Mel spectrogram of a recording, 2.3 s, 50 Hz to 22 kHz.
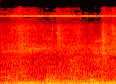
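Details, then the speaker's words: Lexus RX350 KYB air suspension shock absorber on a dynamometric testbench: a low cycling rumble with dull knocks as it strokes. It has lost oil and runs on air, so the working diagram is asymmetric and it gives no proper resistance. "The working diagram is terrible and you can hear a knocking noise The condition of the shock absorber can be inferred from the symmetry of the working diagram. In this case, it's not symmetrical due to the loss of oil, which prevents it from providing the necessary resistance"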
